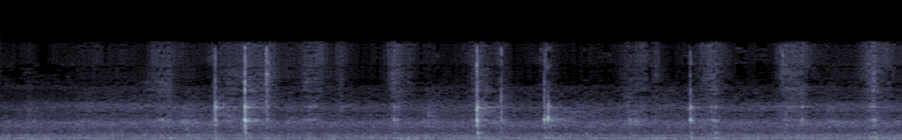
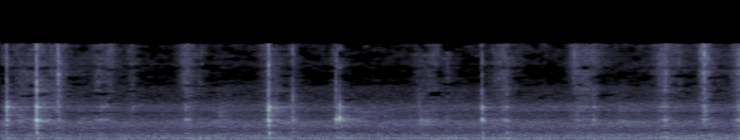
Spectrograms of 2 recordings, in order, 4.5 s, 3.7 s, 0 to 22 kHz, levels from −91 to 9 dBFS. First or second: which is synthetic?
second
